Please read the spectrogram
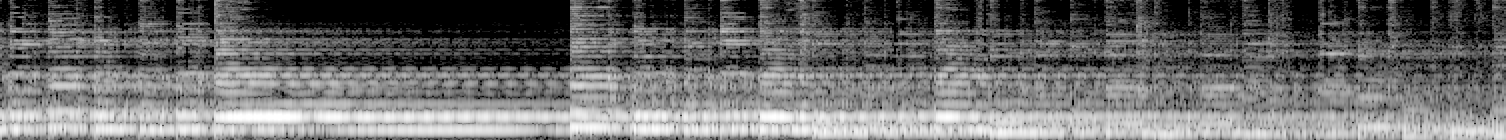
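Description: Electric guitar instrumental music: plucked notes ring and sustain, with new notes struck about a second in and again near three seconds, then a run of shorter notes stepping up and down in pitch.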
